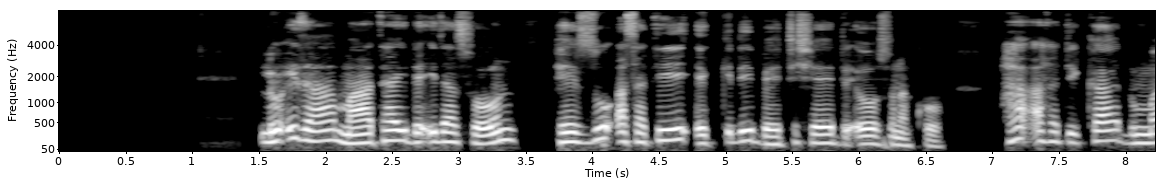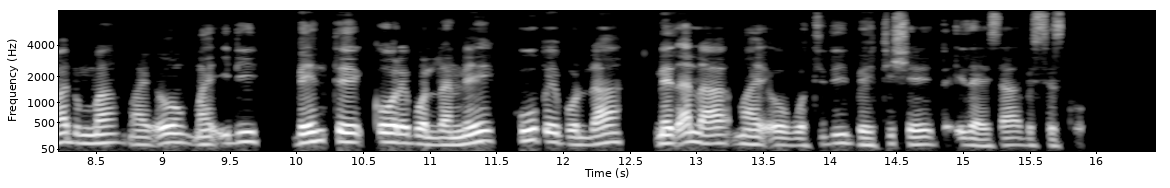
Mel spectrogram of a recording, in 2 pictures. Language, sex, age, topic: Gamo, male, 18-24, government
